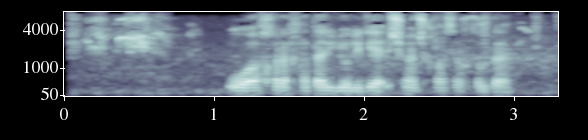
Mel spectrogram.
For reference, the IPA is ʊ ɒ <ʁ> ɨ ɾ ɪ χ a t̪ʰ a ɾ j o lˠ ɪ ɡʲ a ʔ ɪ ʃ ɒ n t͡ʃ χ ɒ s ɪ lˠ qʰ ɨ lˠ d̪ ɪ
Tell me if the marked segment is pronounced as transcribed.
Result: no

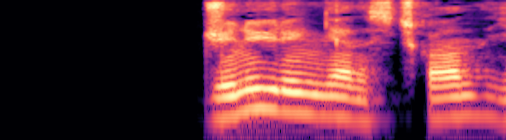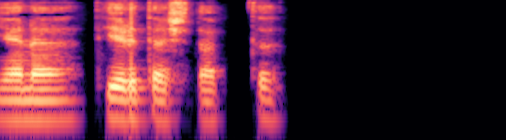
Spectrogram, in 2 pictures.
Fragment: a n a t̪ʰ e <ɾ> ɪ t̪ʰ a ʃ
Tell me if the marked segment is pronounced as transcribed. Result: yes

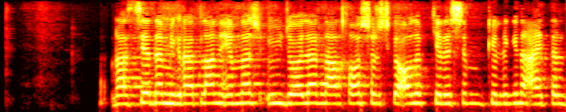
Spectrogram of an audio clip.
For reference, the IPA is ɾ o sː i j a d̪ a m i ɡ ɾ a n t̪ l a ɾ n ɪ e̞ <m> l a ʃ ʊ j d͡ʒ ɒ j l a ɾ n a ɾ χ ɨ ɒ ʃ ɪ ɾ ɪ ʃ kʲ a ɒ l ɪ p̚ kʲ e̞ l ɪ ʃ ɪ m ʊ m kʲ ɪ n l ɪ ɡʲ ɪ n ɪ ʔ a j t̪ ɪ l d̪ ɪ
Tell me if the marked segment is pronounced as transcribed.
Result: yes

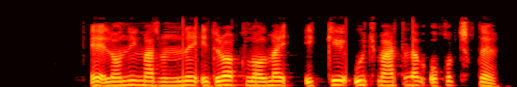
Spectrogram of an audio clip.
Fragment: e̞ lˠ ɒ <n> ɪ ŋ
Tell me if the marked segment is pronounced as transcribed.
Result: no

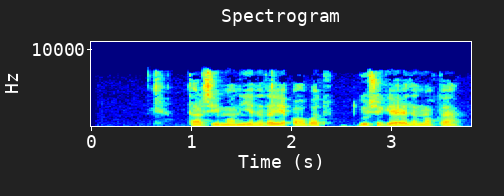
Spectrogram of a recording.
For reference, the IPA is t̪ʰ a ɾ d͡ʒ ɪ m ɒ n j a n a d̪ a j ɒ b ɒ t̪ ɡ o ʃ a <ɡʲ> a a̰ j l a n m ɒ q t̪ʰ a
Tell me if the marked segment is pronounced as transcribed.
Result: yes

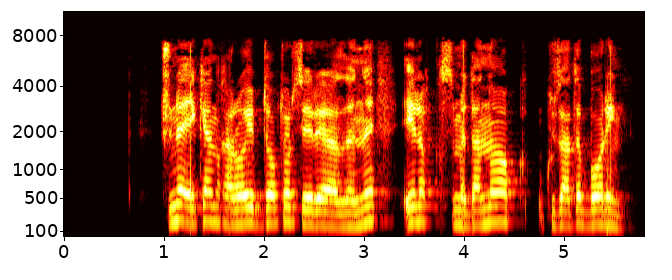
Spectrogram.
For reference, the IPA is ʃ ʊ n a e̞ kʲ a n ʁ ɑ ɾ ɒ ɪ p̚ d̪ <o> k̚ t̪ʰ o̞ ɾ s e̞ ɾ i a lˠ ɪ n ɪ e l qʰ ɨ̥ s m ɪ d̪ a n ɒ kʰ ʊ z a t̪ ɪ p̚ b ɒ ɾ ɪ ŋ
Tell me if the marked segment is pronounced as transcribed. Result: yes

